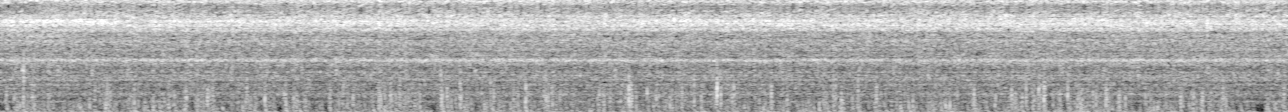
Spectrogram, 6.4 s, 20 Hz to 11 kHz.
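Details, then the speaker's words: 1967 Ford F-350 Custom truck, sat for years, restarted on its old uncleaned points; steady, even low V8 rumble with no knocks or misses at a smooth idle; carburetor accelerator pump diaphragm leaking badly. "we put the old points back in there didn't even clean them up and this thing fired right up idled ran great revved up great"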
